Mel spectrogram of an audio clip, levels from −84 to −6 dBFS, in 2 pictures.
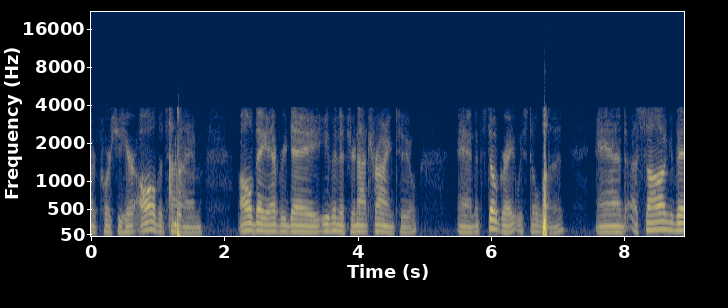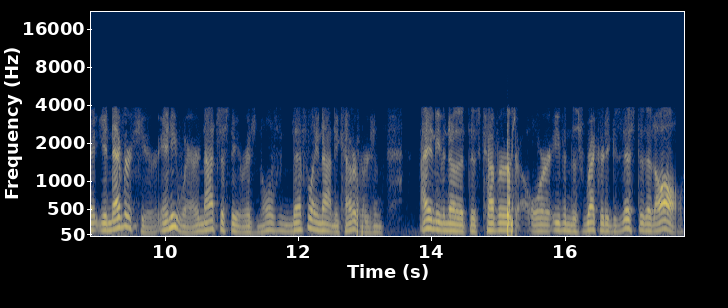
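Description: A buzzy, gravelly roughness runs through the whole speech clip, with nothing above 4 kHz, the signature of the GSM full-rate codec at what sounds like 13 kbps: a vocal-tract model driven by sparse regular pulses. Squawks, pops and gargling then break in at 1.18–1.43 s after "you hear all the", 4.84–5.05 s after "if you're not trying", 6.76–6.89 s, 12.88–13.03 s, and 15.14–15.29 s between "even know that this" and "or even this record". These are GSM bit errors: corrupted filter, pitch or gain values distorting each hit frame.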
